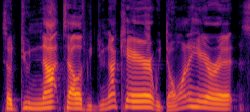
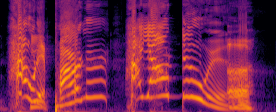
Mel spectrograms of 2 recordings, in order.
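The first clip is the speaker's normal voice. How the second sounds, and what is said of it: Exaggerated put-on American accent. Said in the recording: “that's his offensive American accent. ... He's like an Englishman playing an American.”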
